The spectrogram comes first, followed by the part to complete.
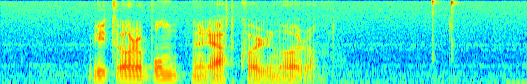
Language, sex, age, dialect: Faroese, male, 36-60, Norðurstreymoy/Eysturoy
